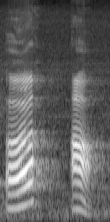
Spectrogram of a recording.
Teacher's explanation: कहाँ आवाज आ रही है, जीभ कहीं टच ही नहीं करी, बोल के देखिए आ, जीभ कहीं टच नहीं कर रही है, हवा निकल रही है गले से।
